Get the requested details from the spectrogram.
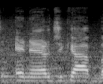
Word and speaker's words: Energica: The general pronunciation is Energica, but we are in America, so Energica, well. Energica. Yeah, it works.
